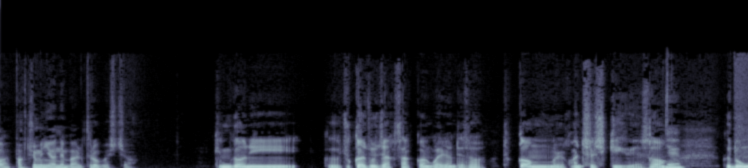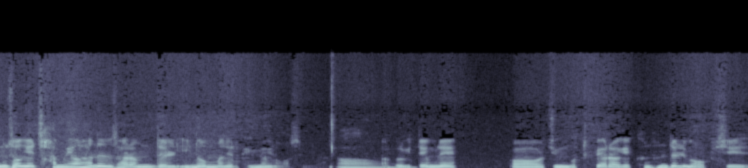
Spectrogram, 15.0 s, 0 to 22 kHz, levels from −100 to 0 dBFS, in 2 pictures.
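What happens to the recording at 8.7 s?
At 8.7 s you're in the middle of the noise suppressor catching up, from 7.33 to 9.95 s. The room noise jumps sharply around seven and a half seconds, the suppressor's estimate lags, so the noise leaks through louder, then sinks by about 9 dB as it adapts.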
